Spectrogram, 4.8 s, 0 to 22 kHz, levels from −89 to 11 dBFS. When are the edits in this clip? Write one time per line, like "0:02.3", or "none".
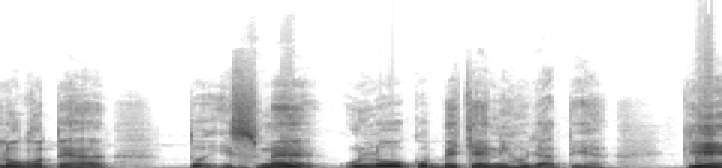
none

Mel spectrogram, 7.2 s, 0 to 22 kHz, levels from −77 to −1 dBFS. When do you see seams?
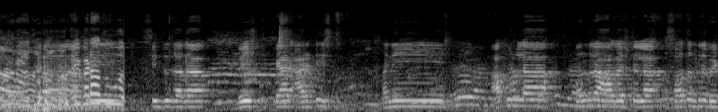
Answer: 0:01.0

